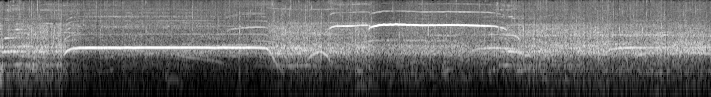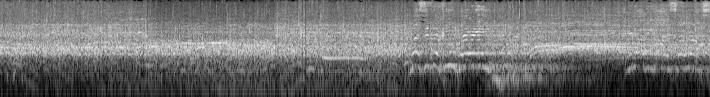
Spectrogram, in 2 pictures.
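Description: A man sings through loudspeakers, echoing across the stadium.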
